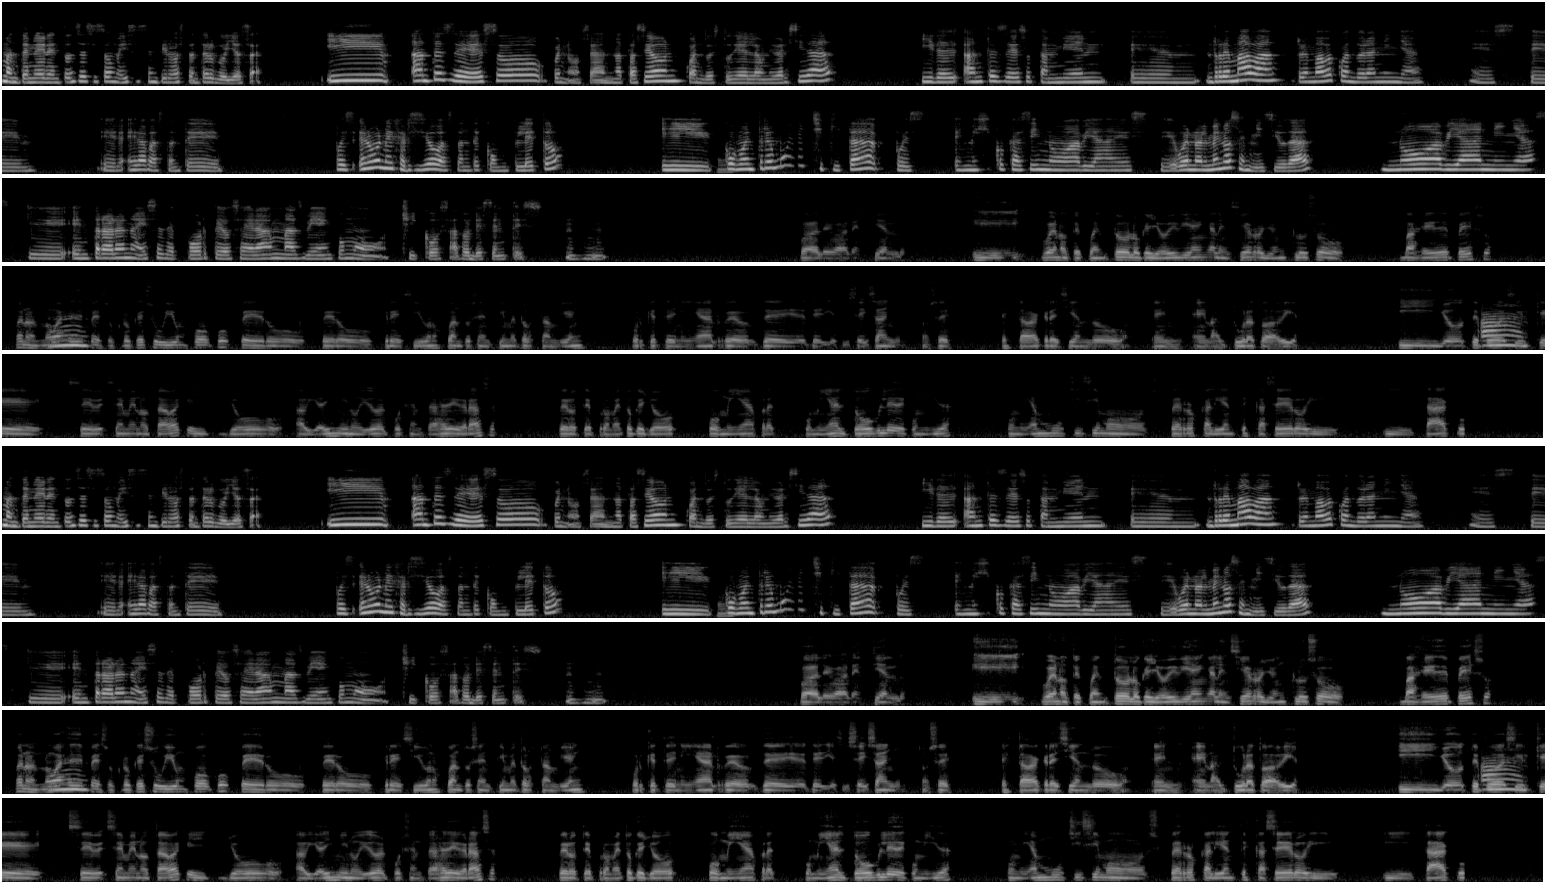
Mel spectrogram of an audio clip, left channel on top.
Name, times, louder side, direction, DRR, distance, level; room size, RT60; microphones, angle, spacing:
voice 1, 0.0-2.6 3.2-8.3 9.2-11.0 11.3-14.2 14.7-15.8 16.4-17.6 18.8-21.0 22.0-24.6 25.0-28.5 29.2-30.8 31.1-36.2 36.5-36.9 46.7-47.2 61.1-61.5, left 1 dB, 10° left, 0.9 m, -29 dB
voice 2, 38.8-39.9 40.6-44.3 44.8-45.8 46.4-52.1 52.6-55.8 56.3-59.3 60.3-62.1 62.4-66.7 67.3-68.5 68.8-69.4 69.8-71.2 71.8-75.1 75.5-76.3, right 4 dB, 65° right, 0.7 m, -36 dB
open air
head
